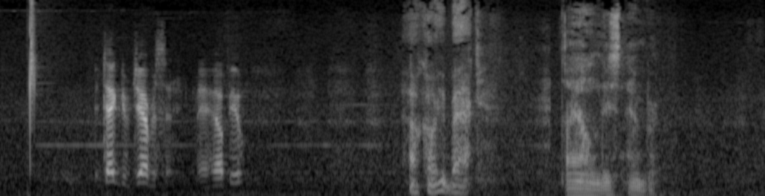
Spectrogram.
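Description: A man speaks quietly and close, in a low voice.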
